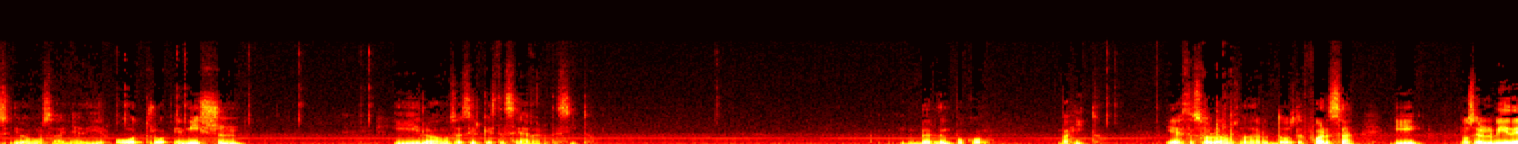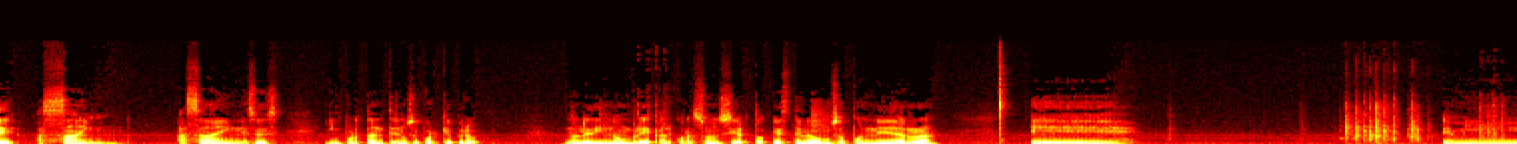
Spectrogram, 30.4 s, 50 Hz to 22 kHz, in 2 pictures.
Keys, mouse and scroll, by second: 1.1 click, 1.7 click, 2.4 click, 3.5 click, 5.2-7.3 drag, 7.7-8.3 scroll down 2, 8.4 scroll down 2, 9.3 scroll down 2, 11.0 click, 11.9 KP_2, 12.1 KP_Enter, 15.6 click, 21.5 click, 28.3-30.3 typing.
